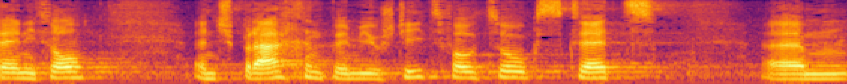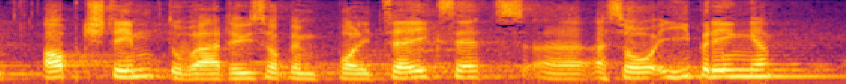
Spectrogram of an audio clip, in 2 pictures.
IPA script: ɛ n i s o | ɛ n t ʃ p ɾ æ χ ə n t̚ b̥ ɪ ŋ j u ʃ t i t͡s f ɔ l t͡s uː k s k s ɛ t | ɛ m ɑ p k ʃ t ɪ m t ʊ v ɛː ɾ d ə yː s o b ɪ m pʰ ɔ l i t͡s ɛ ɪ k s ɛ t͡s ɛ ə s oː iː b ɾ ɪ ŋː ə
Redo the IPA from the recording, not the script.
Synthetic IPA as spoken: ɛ n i s o | ɛ n t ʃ p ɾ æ χ ə n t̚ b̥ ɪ m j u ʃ t i t͡s f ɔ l t͡s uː k s k s ɛ t͡s | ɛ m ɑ p k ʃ t ɪ m t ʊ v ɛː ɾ d ə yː s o b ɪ m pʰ ɔ l i t͡s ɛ ɪ k s ɛ t͡s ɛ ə s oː iː b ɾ ɪ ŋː ə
